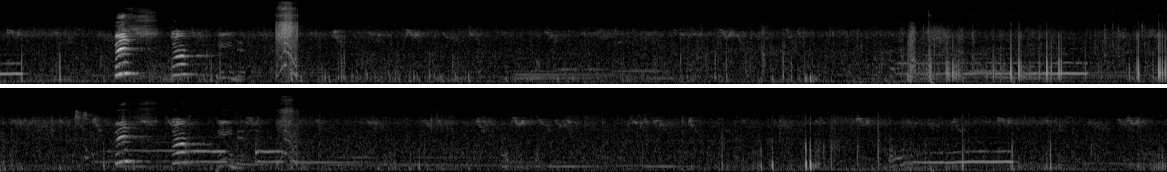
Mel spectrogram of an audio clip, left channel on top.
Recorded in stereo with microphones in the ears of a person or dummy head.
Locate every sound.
1.1 s a shout: 65° left (ahead or behind), 0.5 m; by 2.5 s 10° right (ahead or behind), 1.7 m
2.8 s a zipper: 55° left (ahead or behind), 0.6 m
